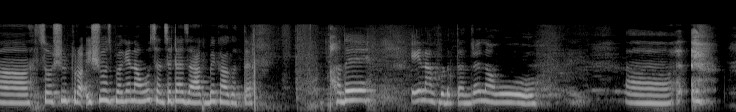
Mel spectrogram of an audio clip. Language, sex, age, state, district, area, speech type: Kannada, female, 18-30, Karnataka, Koppal, rural, spontaneous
